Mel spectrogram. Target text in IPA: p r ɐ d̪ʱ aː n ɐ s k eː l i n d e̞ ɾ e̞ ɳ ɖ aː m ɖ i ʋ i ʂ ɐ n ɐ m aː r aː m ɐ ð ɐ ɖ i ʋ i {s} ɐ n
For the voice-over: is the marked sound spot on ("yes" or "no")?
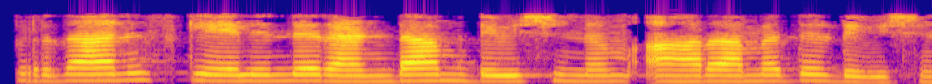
no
